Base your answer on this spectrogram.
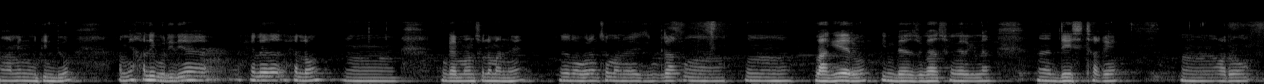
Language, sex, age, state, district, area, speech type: Assamese, male, 18-30, Assam, Darrang, rural, spontaneous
